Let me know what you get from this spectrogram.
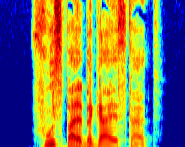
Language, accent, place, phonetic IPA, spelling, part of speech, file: German, Germany, Berlin, [ˈfuːsbalbəˌɡaɪ̯stɐt], fußballbegeistert, adjective, De-fußballbegeistert.ogg
- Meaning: enthusiastic for football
